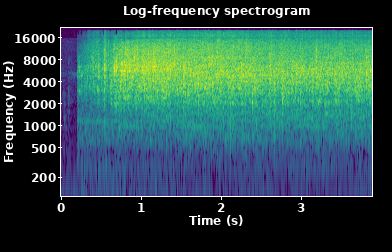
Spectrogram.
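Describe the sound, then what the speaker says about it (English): Fish frying in hot oil, a loud steady sizzle that starts abruptly and keeps up an even, close hiss throughout, with no talking. "Fry fish."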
